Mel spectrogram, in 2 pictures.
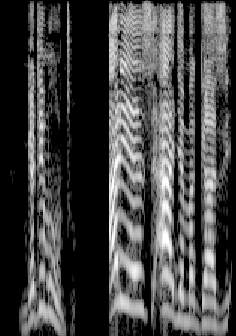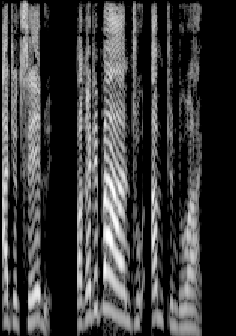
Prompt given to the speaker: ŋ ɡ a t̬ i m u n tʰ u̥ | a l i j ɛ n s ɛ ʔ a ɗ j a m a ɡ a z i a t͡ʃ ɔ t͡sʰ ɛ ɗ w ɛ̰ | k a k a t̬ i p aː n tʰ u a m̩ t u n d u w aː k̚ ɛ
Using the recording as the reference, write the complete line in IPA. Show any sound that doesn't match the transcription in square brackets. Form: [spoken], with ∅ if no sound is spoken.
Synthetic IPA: ŋ ɡ a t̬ i m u n tʰ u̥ | a l i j ɛ n s ɛ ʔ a ɗ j a m a ɡ a z i a t͡ʃ ɔ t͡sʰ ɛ ɗ w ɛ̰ | [p] a k a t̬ i p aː n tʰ u a m̩ t u n d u w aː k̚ ɛ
